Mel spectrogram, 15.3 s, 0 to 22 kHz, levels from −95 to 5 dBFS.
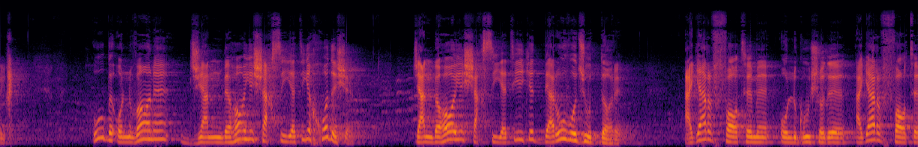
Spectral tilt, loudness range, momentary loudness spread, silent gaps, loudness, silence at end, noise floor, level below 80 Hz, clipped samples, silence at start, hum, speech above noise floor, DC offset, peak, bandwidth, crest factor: -5 dB/octave; 2 LU; 9 LU; none; -26 LUFS; 0 s; -59 dBFS; -70 dBFS; under 0.1%; 0 s; none; 33 dB; under 0.1%; -4 dBFS; 15 kHz; 22 dB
